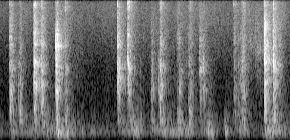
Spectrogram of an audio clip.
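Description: Form entries being typed on a computer keyboard: irregular bursts of close, crisp key clicks in quick clusters separated by brief pauses, with no voices.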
